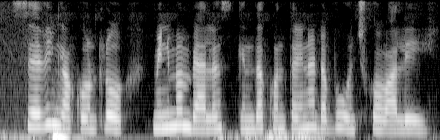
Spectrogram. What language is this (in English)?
Telugu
